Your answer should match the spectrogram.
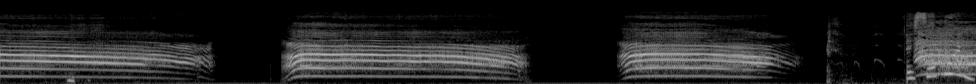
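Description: A man lets out three long, drawn-out screaming groans, each lasting about two seconds and separated by brief pauses, ending with a shorter strained cry, loud.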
